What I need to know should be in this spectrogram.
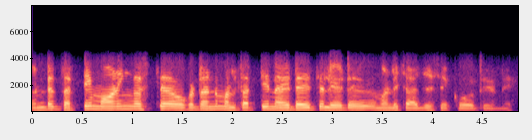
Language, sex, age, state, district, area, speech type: Telugu, male, 18-30, Andhra Pradesh, Srikakulam, urban, conversation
